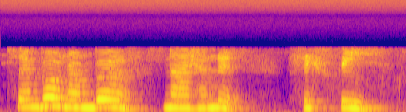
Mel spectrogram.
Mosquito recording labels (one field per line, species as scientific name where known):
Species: no mosquito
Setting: cup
